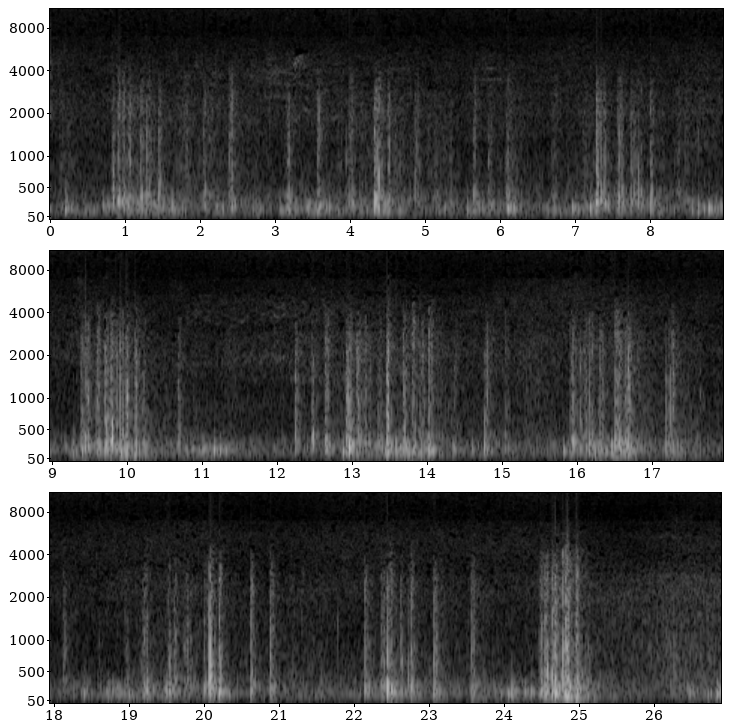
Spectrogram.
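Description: Aerial fireworks display: many shells bursting in rapid, irregular clusters of bangs over a low rumble. A loud cluster of bangs comes near the end.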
